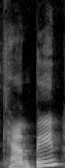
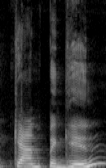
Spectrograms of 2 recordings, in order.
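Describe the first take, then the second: First: No G sound is pronounced in the word. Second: A G sound is pronounced in the word. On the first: The speaker calls it right. "where the letter G goes silent" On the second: The speaker calls it wrong. "You do not say campaign"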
